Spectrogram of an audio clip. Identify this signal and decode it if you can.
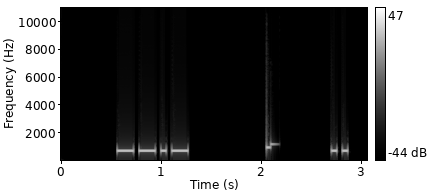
Morse code, heard as a keyed tone, about 21 wpm, 700 Hz. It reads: Q I
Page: This rapid-fire timing is geared to push your ICR (Instant Character Recognition) skills.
